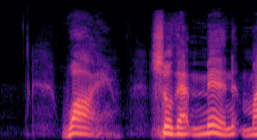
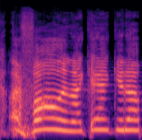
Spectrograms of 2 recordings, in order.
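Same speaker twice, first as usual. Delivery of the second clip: higher, louder mock helpless old woman; old lady from commercial; 7 semitones higher, 4 dB louder than usual. Preacher mimicking the old TV commercial, higher helpless plea. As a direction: ham up the fallen old lady's plea. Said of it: "anybody remember that commercial".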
